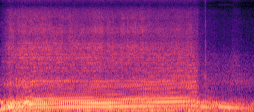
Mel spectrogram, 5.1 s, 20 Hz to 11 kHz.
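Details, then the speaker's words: Willys hot rod small block V8 after retuning the timing, which had been 25° initial and 40-45° total: the revs climb quickly and cleanly with an even rising note, no stumble, then drop back smoothly off throttle. ">> It's revving It's revving up a lot faster, do you hear it?"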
